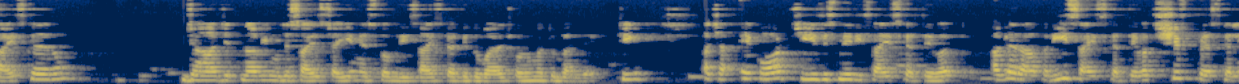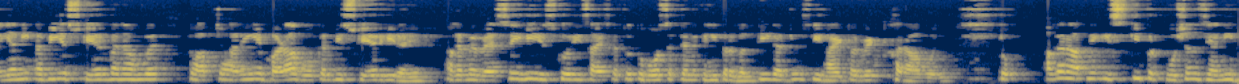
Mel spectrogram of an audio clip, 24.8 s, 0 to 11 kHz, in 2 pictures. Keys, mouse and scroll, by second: 8.8 ctrl+z, 11.8-14.6 drag, 17.8-22.2 drag, 22.3 ctrl+z.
